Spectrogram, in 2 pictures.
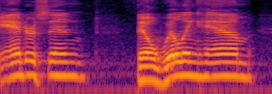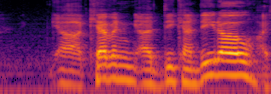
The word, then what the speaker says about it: DeCandido: Anderson, Bill Willingham, Kevin DeCandido. I said it's Candido. I said it wrong.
